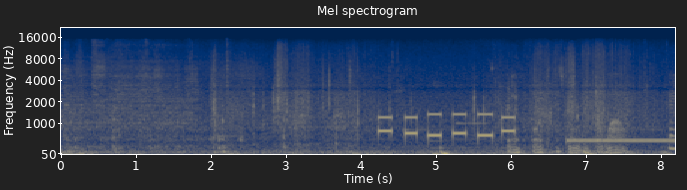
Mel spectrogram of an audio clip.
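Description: Phone keypad dialing tones: six quick two-note beeps about a third of a second apart, then one steady ring tone of about a second and a half as the call goes through.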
